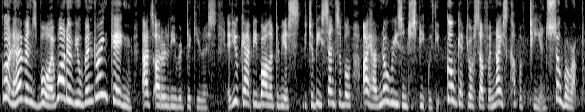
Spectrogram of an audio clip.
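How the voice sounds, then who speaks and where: A woman voicing a pompous, blustering gentleman explorer who is really a sea slug, with an attempted British accent. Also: sits high, lively intonation, normal speed, few pauses, slight background noise. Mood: affronted. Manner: pompous, declamatory, theatrical.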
